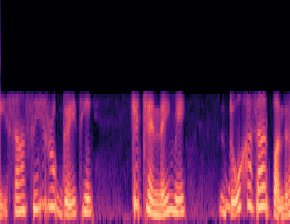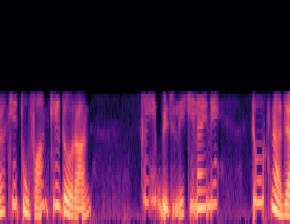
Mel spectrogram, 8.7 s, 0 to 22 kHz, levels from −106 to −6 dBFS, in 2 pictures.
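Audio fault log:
Throughout: Codec 2 vocoder. The speech sounds robotic and buzzy from start to end, and the damage is heavy. Nothing is present above 3.8 kHz. This vocoder does not carry the waveform itself. It sends only pitch, voicing, energy and a rough spectral envelope. The decoder then rebuilds the speech from sine waves, which gives the synthetic, metallic tone. The quality fits the codec's top mode, around 3.2 kbit/s.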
